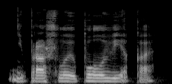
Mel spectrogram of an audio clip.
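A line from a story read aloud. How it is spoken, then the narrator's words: Grumbled. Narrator (Russian): проворчал Хентабесир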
